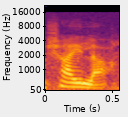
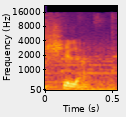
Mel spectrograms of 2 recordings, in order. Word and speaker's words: Shyla: I'm Shaila. Shaila. I'm Shaila. So you're not Sheila? I'm Sheila. Oh, that's how I pronounce it.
